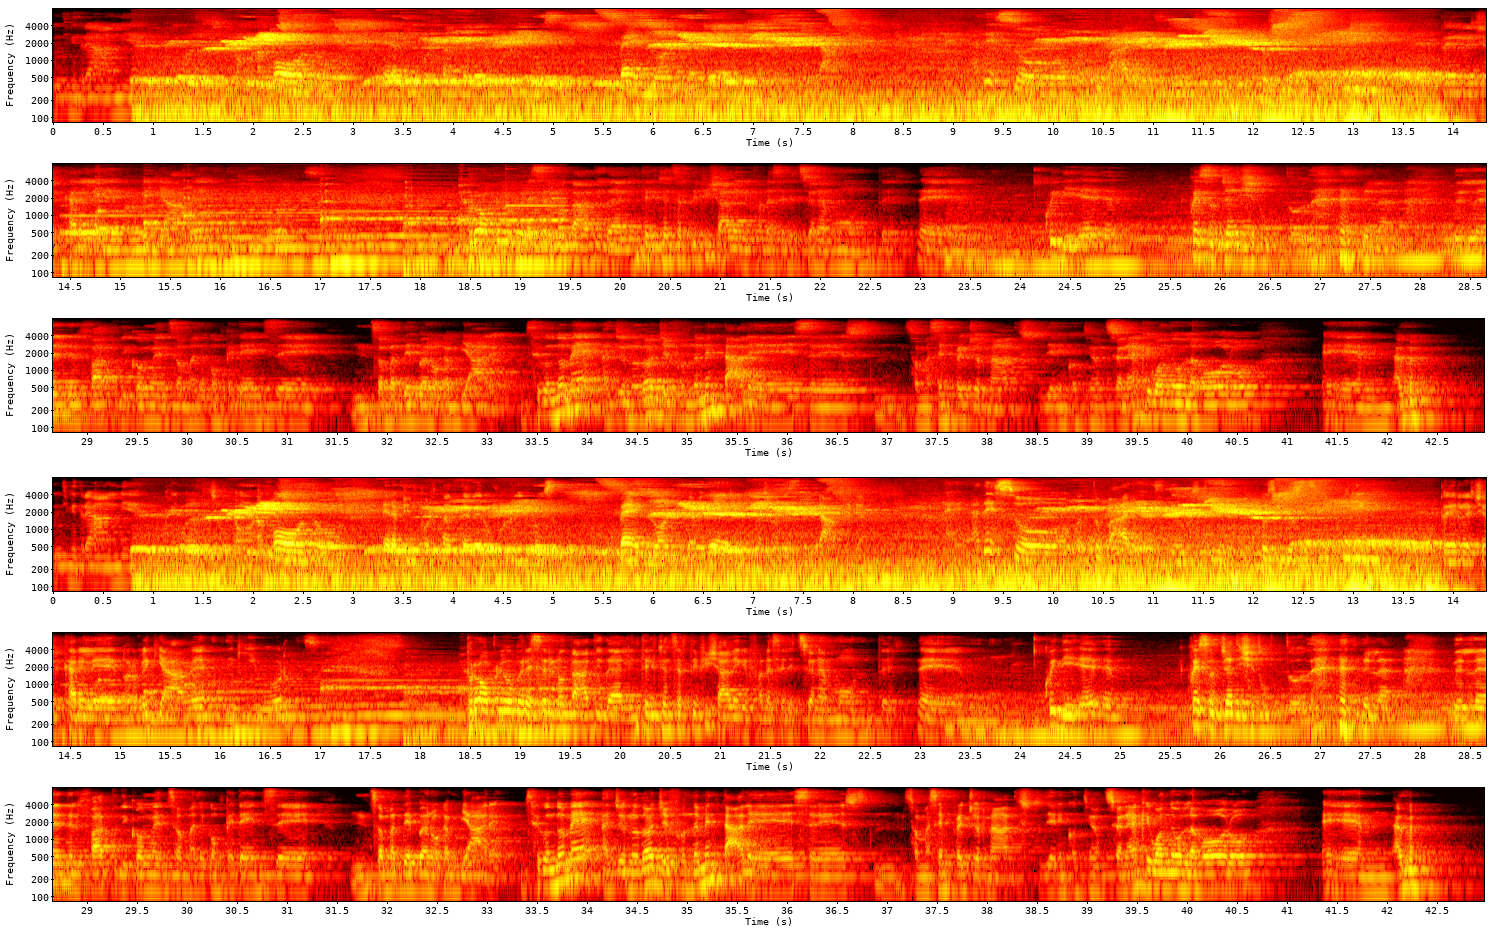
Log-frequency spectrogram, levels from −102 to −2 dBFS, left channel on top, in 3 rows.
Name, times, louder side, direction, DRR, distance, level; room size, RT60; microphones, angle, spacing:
voice 1, 0.0-5.1 5.6-8.5 8.9-13.3 13.9-17.8 18.5-25.1 25.7-31.2 31.6-40.9 41.3-42.3, right 4 dB, 75° right, 6 dB, 0.9 m, -35 dB
sound 1, 0.8-13.8, right 1 dB, 20° left, 1.8 m, -26 dB
sound 2, 14.4-19.5, left 5 dB, 80° left, 0.5 m, -34 dB
sound 3, 23.2-28.6, left 1 dB, 60° left, 1.2 m, -40 dB
8.2 x 7.9 x 3.3 m, 1.3 s
head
